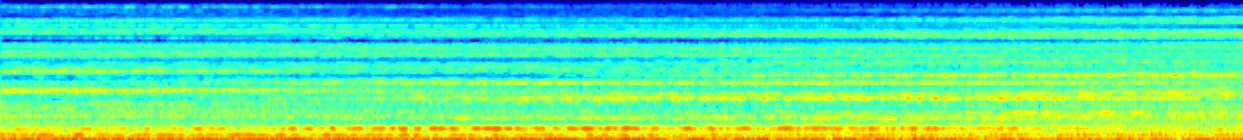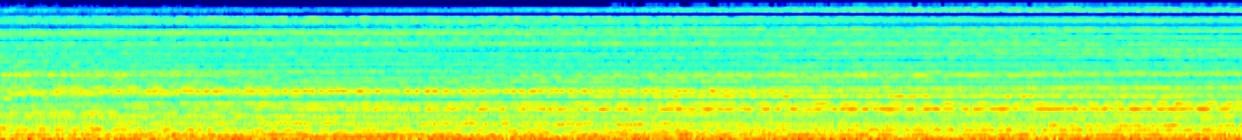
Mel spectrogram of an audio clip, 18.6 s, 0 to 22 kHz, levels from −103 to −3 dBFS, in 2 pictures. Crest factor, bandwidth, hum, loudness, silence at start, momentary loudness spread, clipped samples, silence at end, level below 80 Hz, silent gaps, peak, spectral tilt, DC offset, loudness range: 12 dB; 18.5 kHz; none; -28 LUFS; 0 s; 2 LU; under 0.1%; 0 s; -28 dBFS; none; -12 dBFS; -5 dB/octave; under 0.1%; 1 LU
